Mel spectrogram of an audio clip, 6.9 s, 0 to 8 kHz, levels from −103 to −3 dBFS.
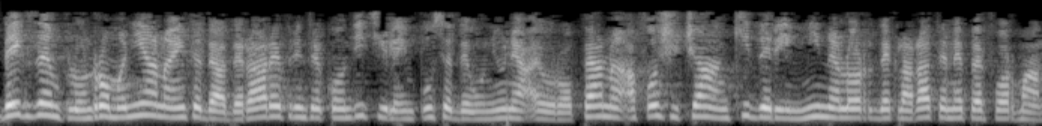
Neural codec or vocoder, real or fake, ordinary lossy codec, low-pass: none; real; MP3, 24 kbps; 7.2 kHz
